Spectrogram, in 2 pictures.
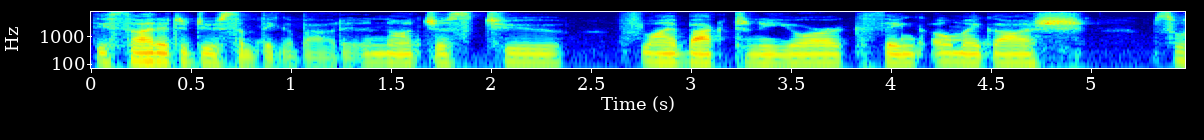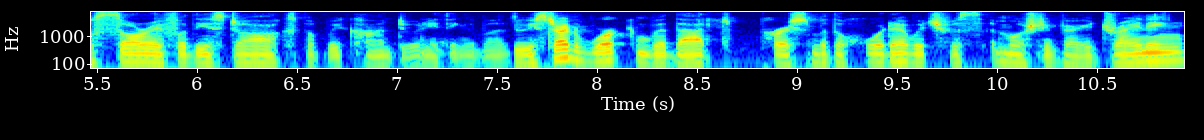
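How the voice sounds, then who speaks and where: Speaking very fast with a German accent, a woman has a very deep, low pitch and fairly even intonation. Her loudness swings widely. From Germany. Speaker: nonprofit founder. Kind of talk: interview.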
